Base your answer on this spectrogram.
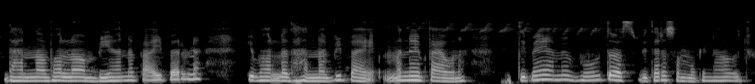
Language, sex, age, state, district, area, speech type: Odia, female, 30-45, Odisha, Kendujhar, urban, spontaneous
